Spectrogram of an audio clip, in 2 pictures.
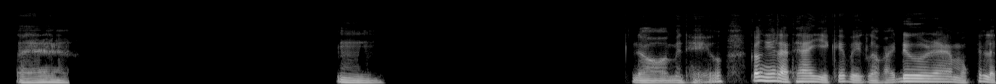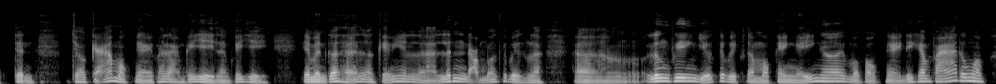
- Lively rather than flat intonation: Yes, wide, 5.7 semitones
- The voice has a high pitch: No, low, 105 Hz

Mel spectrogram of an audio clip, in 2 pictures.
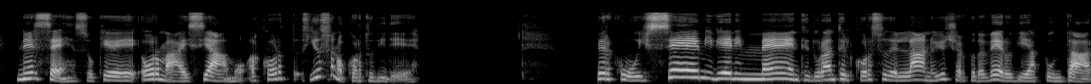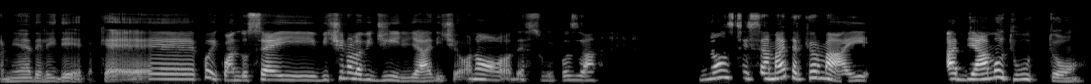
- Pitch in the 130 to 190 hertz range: No, high, 220 Hz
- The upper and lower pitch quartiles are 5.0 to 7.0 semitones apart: Yes, wide, 5.5 semitones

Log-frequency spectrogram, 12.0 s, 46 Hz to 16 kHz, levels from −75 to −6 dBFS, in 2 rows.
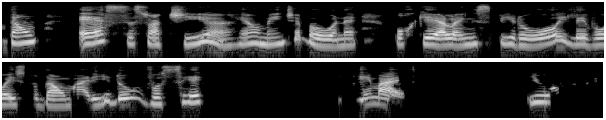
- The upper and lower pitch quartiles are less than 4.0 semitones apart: No, average, 4.3 semitones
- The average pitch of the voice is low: No, high, 195 Hz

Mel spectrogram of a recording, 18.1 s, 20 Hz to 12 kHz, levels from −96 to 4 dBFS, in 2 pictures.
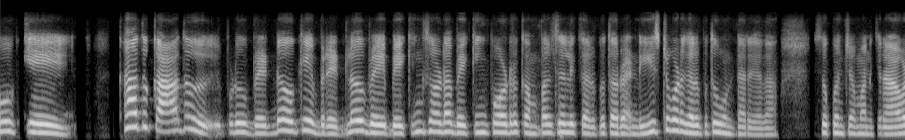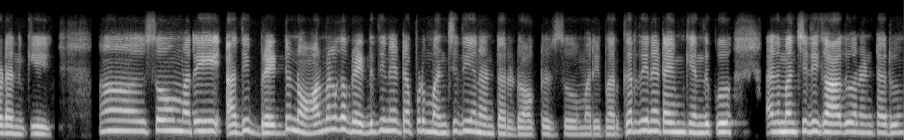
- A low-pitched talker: No, high, 210 Hz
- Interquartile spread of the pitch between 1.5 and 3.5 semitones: No, average, 4.0 semitones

